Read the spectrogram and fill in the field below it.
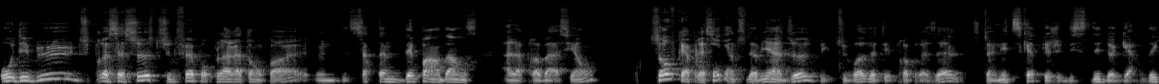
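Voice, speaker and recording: A man speaks with a Quebec accent at a moderate pace. His loudness swings a lot. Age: 60s. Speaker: life coach and speaker. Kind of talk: personal testimony in interview.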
